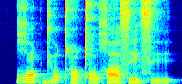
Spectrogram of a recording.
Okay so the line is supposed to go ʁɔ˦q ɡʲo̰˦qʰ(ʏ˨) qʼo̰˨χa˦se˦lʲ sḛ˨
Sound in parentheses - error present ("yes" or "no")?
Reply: no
